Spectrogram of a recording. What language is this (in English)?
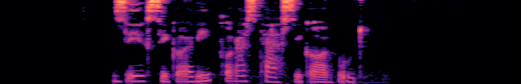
Persian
